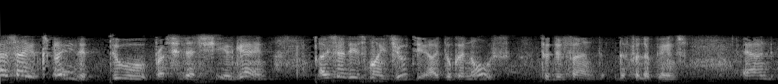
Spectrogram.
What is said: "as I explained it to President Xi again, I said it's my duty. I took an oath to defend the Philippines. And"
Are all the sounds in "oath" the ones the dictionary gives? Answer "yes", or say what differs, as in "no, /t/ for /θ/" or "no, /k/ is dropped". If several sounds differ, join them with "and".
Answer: no, /s/ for /θ/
